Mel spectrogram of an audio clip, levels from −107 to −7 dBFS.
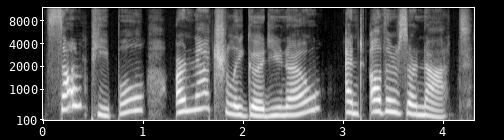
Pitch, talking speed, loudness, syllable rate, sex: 300 Hz, 155 wpm, -17 LUFS, 5.3 syllables/s, female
